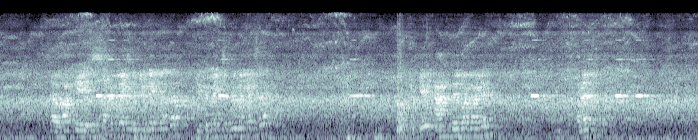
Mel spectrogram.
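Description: A man talks nearby in a large echoing hall.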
